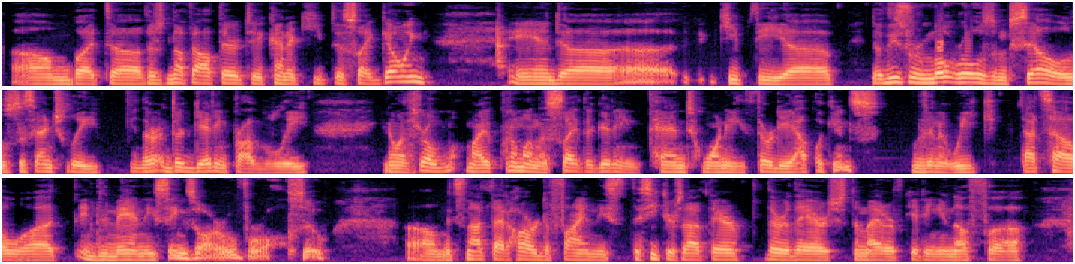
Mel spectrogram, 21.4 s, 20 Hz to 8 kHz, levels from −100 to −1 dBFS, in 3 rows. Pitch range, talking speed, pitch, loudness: 110-130 Hz, 230 wpm, 115 Hz, -18 LUFS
